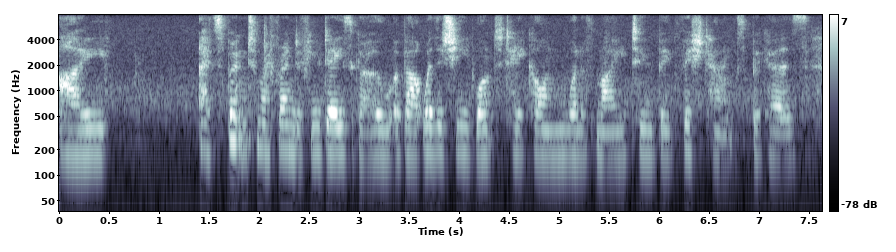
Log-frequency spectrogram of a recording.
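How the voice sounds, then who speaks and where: A fairly low-pitched woman's voice with a British accent at a fairly slow pace, over noticeable background noise. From England. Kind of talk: casual vlog talk to camera.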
